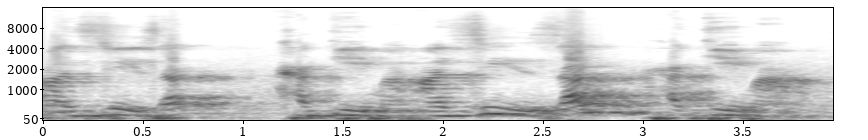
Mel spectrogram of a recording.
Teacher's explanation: Ini izhar ya, izhar halqi. Jadi dibaca jelas azizan. · Jadi dibaca jelas azizan hakima. Ya, ketika tanwin bertemu ha.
